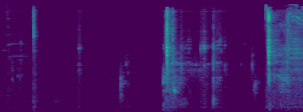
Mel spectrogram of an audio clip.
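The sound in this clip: Slurping sips and mouth sounds as someone tastes a fairly earthy, low-tannin wine: scattered small clicks, then a few louder wet slurps and swishing bursts, without any talk.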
